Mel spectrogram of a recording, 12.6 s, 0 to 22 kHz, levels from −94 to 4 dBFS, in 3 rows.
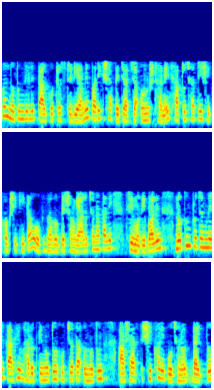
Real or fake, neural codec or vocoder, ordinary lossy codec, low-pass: real; none; none; 3.6 kHz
